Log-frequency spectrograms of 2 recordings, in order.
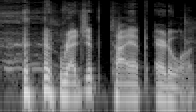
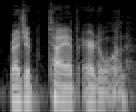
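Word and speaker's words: Recep Tayyip Erdoğan: Recep Tayyip Erdogan. Yeah, I always have pronouncers. Recep Tayyip Erdogan. Recep Tayyip Erdogan.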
